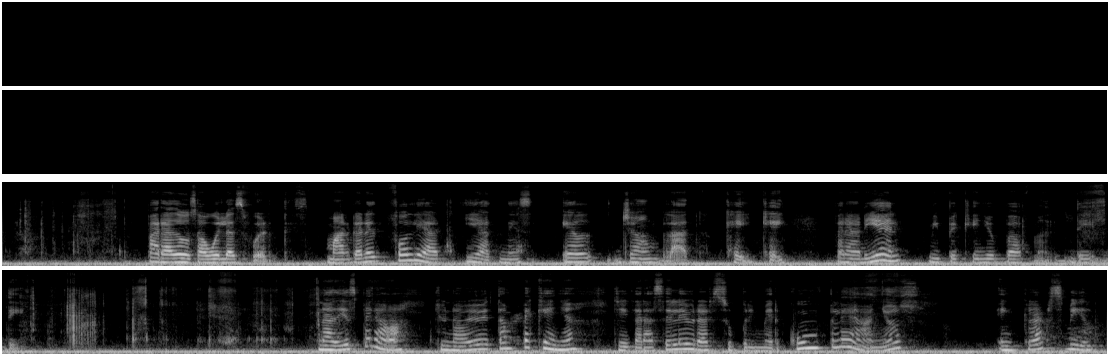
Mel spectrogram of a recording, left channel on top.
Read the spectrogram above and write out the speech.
Para dos abuelas fuertes, Margaret Folliard y Agnes L. Youngblood, KK. Para Ariel, mi pequeño Batman, DD. Nadie esperaba que una bebé tan pequeña llegara a celebrar su primer cumpleaños en Clarksville,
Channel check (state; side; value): silent; left; 58 dB below the other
